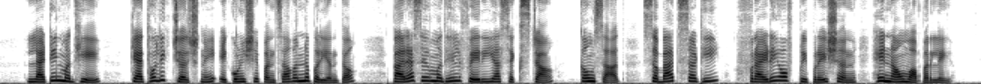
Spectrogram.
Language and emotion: Marathi, neutral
